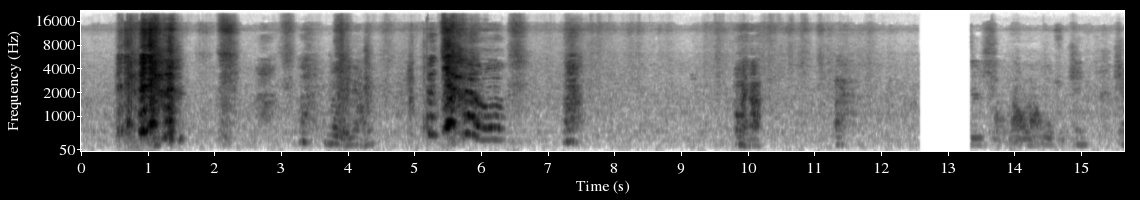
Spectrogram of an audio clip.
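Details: Sneezing during a Covid-19 nasal swab test: two loud sneezes followed by several smaller sneeze-like bursts and gasps, repeated uncontrollable sneezing after nasal swabbing.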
